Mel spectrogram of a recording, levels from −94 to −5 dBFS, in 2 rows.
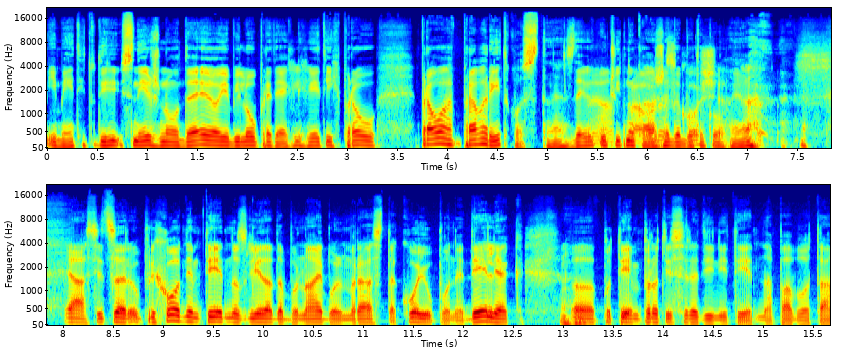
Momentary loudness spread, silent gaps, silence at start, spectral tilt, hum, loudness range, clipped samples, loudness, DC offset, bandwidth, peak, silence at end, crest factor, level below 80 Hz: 9 LU; none; 0 s; -6 dB/octave; none; 2 LU; under 0.1%; -18 LUFS; under 0.1%; 19 kHz; -2 dBFS; 0 s; 16 dB; -42 dBFS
